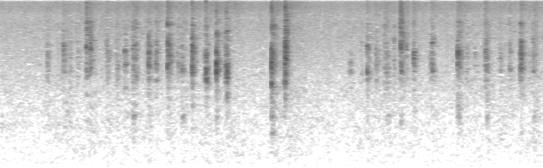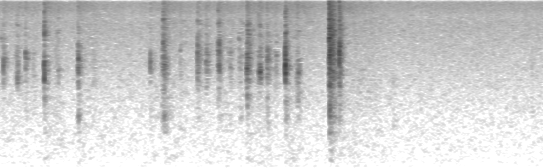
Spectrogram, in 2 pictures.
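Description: Computer keyboard typing, faint, in several runs of quick keystrokes with short pauses between them, one louder keystroke near the end.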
